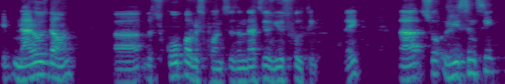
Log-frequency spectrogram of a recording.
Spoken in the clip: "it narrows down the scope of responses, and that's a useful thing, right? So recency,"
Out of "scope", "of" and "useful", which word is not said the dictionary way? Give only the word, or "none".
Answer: none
